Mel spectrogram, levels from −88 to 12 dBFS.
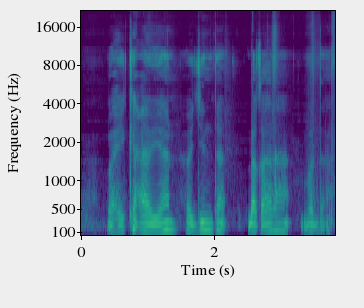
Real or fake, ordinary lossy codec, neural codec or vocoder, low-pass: real; none; none; none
